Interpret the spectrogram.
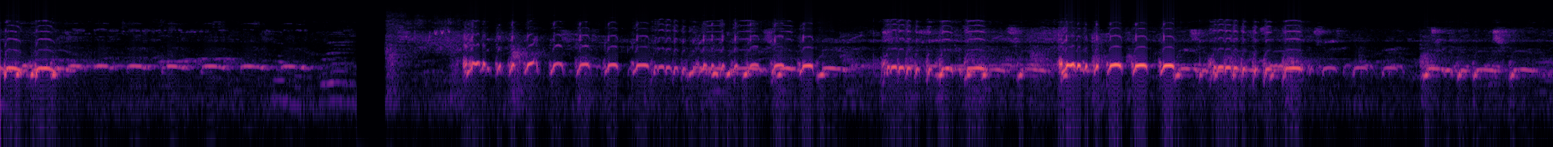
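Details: Local zebra dove in full song, used as a tutor recording for other birds: rapid bursts of low pulsed cooing trills repeated again and again, with fainter high chattering of other birds behind.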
